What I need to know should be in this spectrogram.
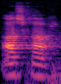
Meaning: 1. world, universe 2. land, country, region, province 3. level, stage
- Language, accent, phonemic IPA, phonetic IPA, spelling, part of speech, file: Armenian, Eastern Armenian, /ɑʃˈχɑɾ/, [ɑʃχɑ́ɾ], աշխարհ, noun, Hy-աշխարհ.ogg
